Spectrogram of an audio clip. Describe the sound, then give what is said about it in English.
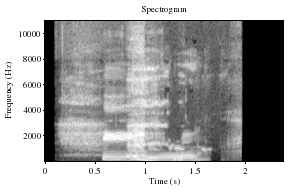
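A single long, voiced yawn, starting with a breathy intake, swelling into a wavering, groaning tone that sags in pitch, then trailing off with a short exhale. “I'm yawning, man. I'm literally yawning.”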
